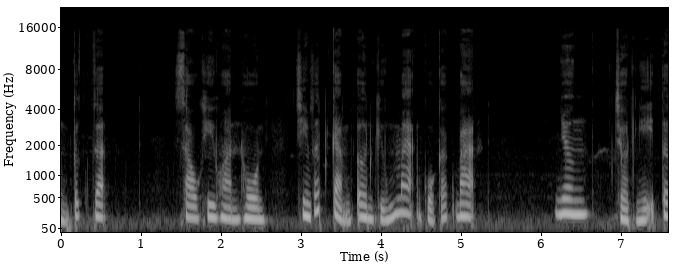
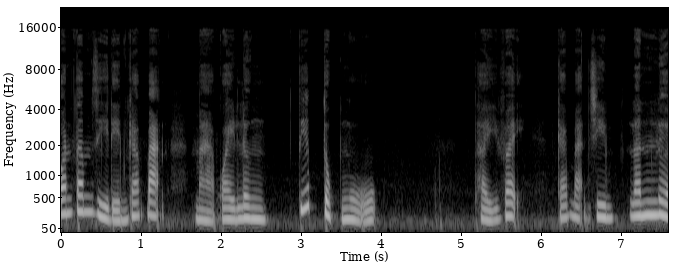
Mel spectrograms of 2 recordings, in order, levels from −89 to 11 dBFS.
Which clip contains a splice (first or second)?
first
